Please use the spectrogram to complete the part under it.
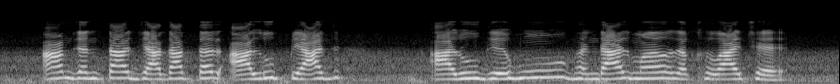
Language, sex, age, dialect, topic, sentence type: Maithili, female, 60-100, Angika, agriculture, statement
